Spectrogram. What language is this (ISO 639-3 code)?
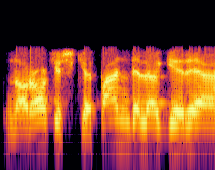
lit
